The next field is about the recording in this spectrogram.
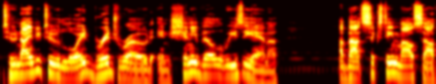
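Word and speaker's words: Cheneyville: It is located at 292 Lloyd Bridge Road in Shinnyville, Louisiana, about 16 milesi south of Alexandria. Shinnyville.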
